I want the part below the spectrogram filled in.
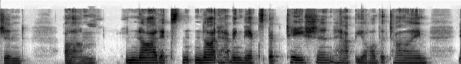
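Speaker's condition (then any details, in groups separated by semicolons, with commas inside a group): No condition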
